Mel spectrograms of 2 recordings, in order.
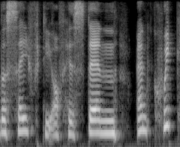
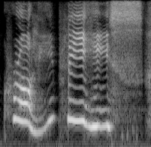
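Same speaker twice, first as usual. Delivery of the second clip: high pleading call; 8 semitones higher, 3 dB louder, much slower than usual. A narrator's reading. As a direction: call out desperately, higher. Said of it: "he called out again".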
